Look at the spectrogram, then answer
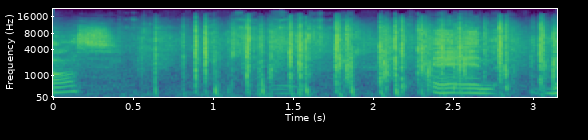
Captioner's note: all applauding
